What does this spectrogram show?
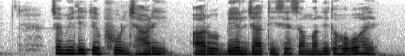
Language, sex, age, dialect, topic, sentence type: Magahi, male, 36-40, Southern, agriculture, statement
